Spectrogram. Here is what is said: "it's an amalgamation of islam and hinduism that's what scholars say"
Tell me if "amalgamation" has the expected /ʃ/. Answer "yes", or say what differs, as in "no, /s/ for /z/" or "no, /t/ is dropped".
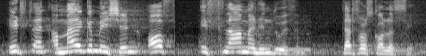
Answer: yes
